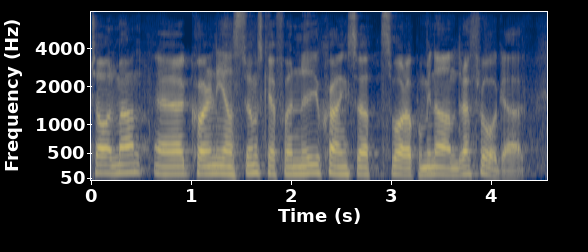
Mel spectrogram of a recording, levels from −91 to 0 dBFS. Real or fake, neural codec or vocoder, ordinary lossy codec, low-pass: fake; codec, 16 kHz, 2 kbps, X-Codec, WavLM features, trained on Multilingual LibriSpeech; none; none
